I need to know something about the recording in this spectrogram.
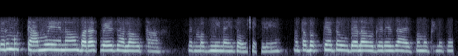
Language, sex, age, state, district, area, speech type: Marathi, female, 30-45, Maharashtra, Yavatmal, rural, conversation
